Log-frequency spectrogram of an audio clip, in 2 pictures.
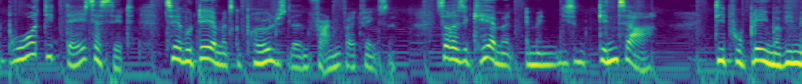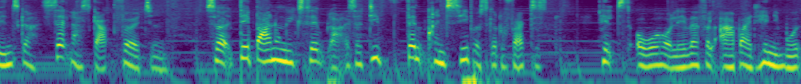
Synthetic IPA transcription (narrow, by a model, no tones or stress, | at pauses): b̥ʁuːɐd̥id̥ːɛːt͡sʰæsed̥ | t͡sʰe̝æʋuɐd̥e̝̰ːɐmænsɡ̥æpʰʁœːʊlyːslɛð̞ˠn̩fɑ̈ŋəfʁɑ̈e̝d̥feŋ̰sl̩ | sɒ̽ʁis̬ikʰe̝̰ːɐmænæmænlisɒ̽mɡ̥ent͡sʰɑ̰̈ː | d̥ipʰʁo̝b̥le̝̰ːmɐʋimenəsɡ̥ɐsel̰hɑ̈sɡ̥ɑ̈b̥̚d̥fɶɐit͡sʰið̰ˠn̩ | sɒ̽d̥e̝æɐb̥ɑ̈ːno̝ːŋ̩eɡ̥sem̰b̥lɐælsɐd̥ifem̰pʰʁɛnsib̥ɐsɡ̥æd̥ufɑ̈ɡ̥̚d̥isɡ̥ | hel̰sd̥ɒʊɐhɒ̽l̰əiʋæɐ̥fælɑ̈ːb̥ɑ̈ɪ̰d̥əɦen̰imo̝ð̞̰ˠ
